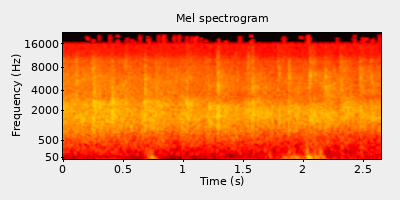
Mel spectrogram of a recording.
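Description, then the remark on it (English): An audience at Crossroads Church claps together as an offering of praise for the life of Ate Lita Godoy, a steady, dense wash of applause that holds at an even level throughout, with a few soft low thumps underneath and no one speaking. “Can we give God bless the best clap offering of praise for Ate Lita's life?”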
